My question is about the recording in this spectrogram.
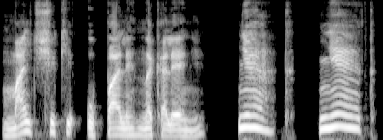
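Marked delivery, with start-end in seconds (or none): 2.4-3.8 put-on high, pleading cry of scared boys; pitiful cry. Captured boys beg the pirates, high and pitiful. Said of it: "закричали они так жалобно".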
